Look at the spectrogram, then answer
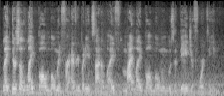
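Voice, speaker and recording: A man in his thirties from Toronto, a sales coach telling his story in a casual interview, energetic and emphatic, swearing freely. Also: fast talker. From Toronto, Canada. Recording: constant vehicle rumble.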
